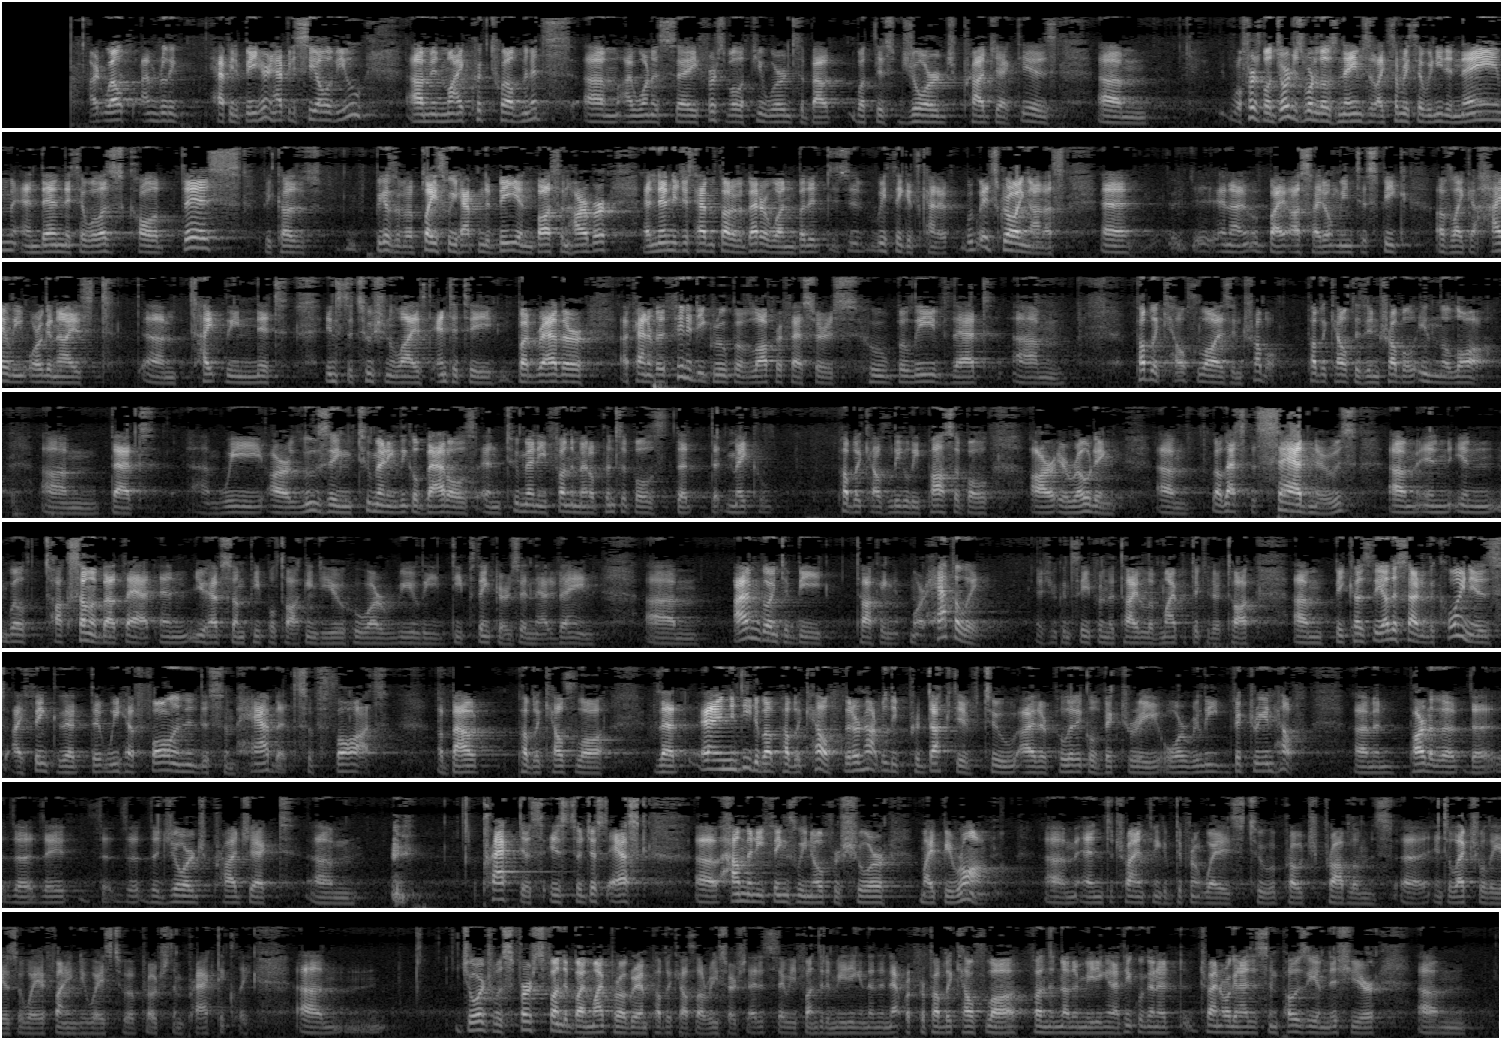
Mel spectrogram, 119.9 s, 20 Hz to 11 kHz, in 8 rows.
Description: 3366.1 Advancing Public Health through Law: The George Project Monday, November 4, 2013: 2:30 p.m. - 4:00 p.m. Oral This Panel will discuss the deterioration of the legal environment for public health law, the role that legal academics can play in securing a legal climate that is more supportive of population health, as well as the barriers that public health legal scholar’s face in such efforts.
